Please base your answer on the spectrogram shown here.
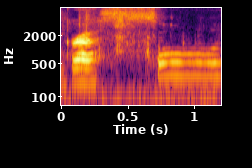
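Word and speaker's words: Grassle: interview with Dean Butler um Karen grass that's how you say her name but it's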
